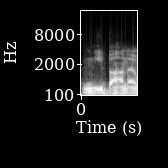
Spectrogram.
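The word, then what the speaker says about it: nibbāna: They call it nibbana which is the way it's pronounced in in the language of pi. And so you can have these zaps of of nirvana or nibbana and it can upgrade the software of your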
